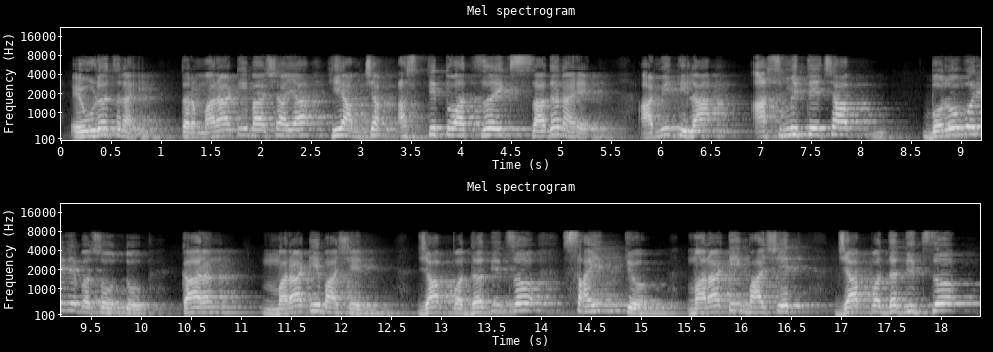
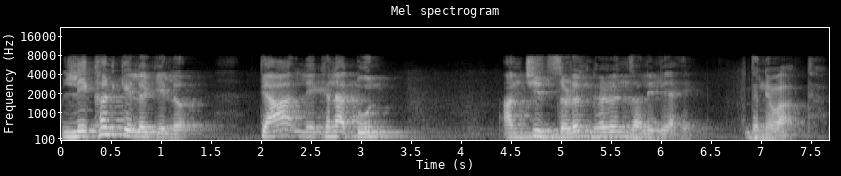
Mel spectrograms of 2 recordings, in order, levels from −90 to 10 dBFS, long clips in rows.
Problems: background sounds at intervals, echo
